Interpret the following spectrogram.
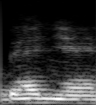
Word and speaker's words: beignet: Oh, beignet. All right, I'm sorry. Beignet. Beignet. I'm glad you told me how to pronounce it because I'd have pronounced it incorrectly till the day I died.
